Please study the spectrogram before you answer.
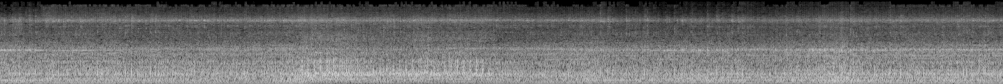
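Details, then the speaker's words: Toro Snow Commander 7HP R-Tek 24" single-stage snowblower, previously no spark; after reassembly, owner suspects an improved ground restored spark: engine runs steady and even with a busy high buzz, no misses or surging; normal running. "nice I'm glad I was able to get this thing running"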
